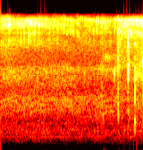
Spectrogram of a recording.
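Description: Garden hose spraying water, a steady hiss of spray.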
